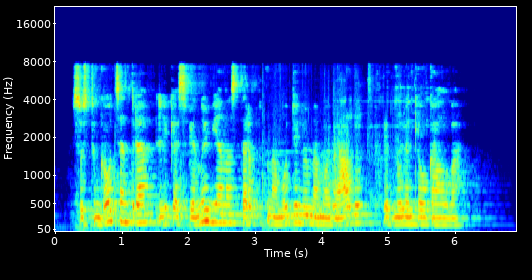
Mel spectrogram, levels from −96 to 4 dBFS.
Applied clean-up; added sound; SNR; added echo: neural separator model SepFormer DNS4.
